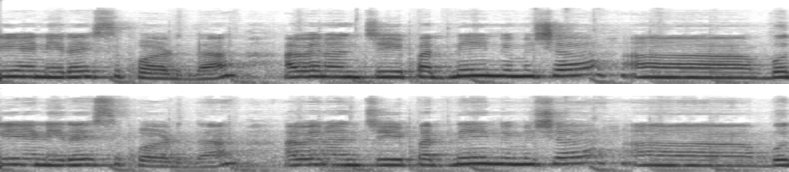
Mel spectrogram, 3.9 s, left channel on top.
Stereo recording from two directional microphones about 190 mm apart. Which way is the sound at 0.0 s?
45° left (ahead or behind).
